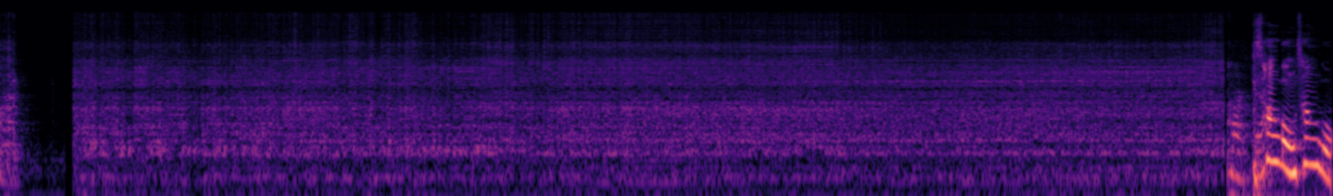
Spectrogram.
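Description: An electric hand mixer whirs steadily.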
